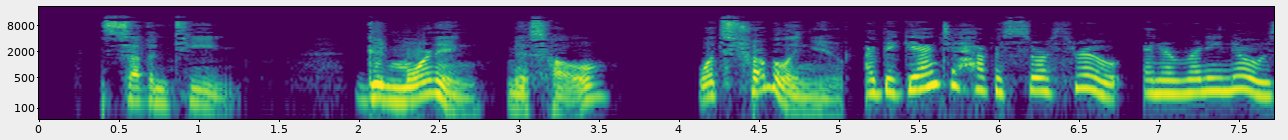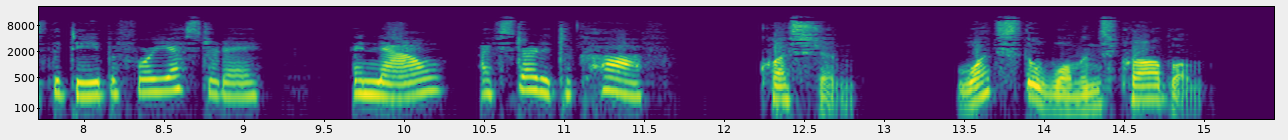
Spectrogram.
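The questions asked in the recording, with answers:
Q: What's the woman's problem?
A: She has a cold: a sore throat, a runny nose and a cough.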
